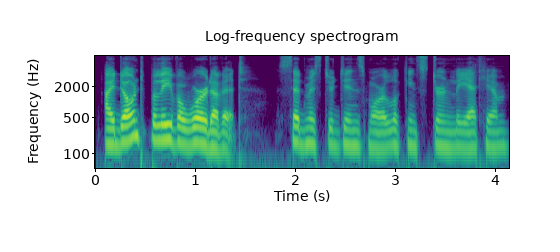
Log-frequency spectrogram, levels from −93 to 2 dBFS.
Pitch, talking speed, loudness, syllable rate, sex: 150 Hz, 205 wpm, -19 LUFS, 5.4 syllables/s, female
